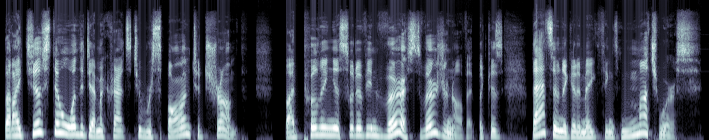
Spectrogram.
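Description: A man in casual political discussion as a podcast host, emphatic and often halting to restart his phrases. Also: high-pitched, big pitch swings, no room sound, clean studio sound. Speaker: podcast host in conversation with a guest.

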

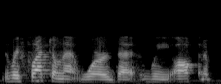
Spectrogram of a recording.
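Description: A fifty-year-old man speaking as an interview guest, reflective and earnest, often halting and repeating words as he thinks. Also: mid-range voice, dry recording, phone-quality sound.

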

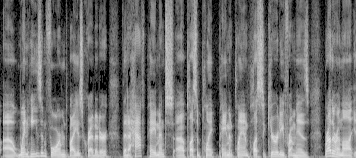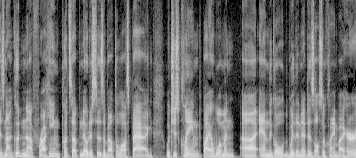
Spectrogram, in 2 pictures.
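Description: Animated, bright-voiced male podcast host. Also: medium pitch, dry recording, clean studio sound. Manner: moderating, reading a film summary with many "uh" fillers. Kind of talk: podcast discussion and film review.

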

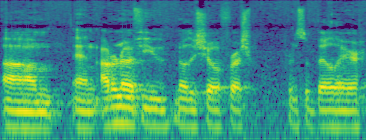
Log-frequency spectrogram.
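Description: A young man from South Korea shares his testimony, pausing often and starting his sentences over. His voice sits a little low. The room around him is echoey, with faint ambience behind it. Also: level tone, background noise. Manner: hesitant, many fillers and restarts. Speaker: church member giving testimony. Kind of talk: personal testimony. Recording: roomy sound with faint ambience.

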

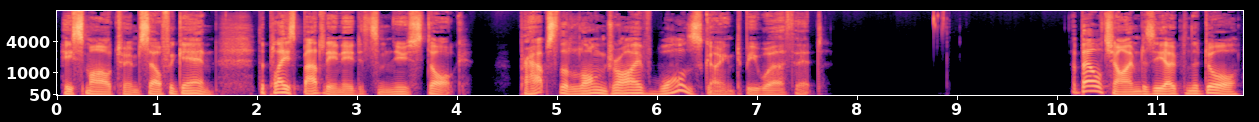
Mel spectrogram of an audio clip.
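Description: A man reading a scripted horror story as a dramatic narrator, measured and deliberate with pauses for effect. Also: lowish voice, very animated, no room sound, studio quality.

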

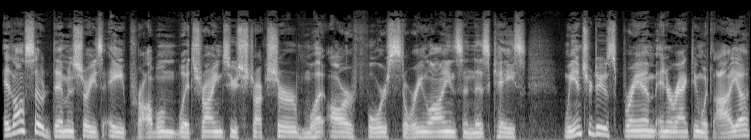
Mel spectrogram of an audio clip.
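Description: A man with a medium-pitched voice records an audio commentary on an anime. He speaks as an opinionated critic, and the sound is dry, with very little room to it. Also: a little slow, clean tone, no room sound.

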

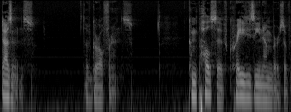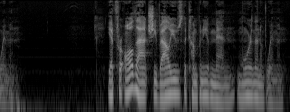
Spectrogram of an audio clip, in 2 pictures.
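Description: A man narrates literary fiction from a script. His voice sits fairly low, and he reads as the author of the piece. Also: slow, long pauses. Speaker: author reading own short story.

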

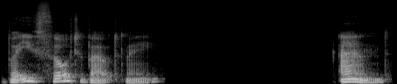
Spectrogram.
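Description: A man's voice: lowish voice, lively intonation, extremely slow, creaky, a little mellow, voice pushed up, exaggerated voice. A man reading a story, voicing a crafty, menacing ex-policeman villain, bitter and self-pitying, who sneers and taunts. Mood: menacing, accusing. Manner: sneering, taunting, with sudden rises and whines.

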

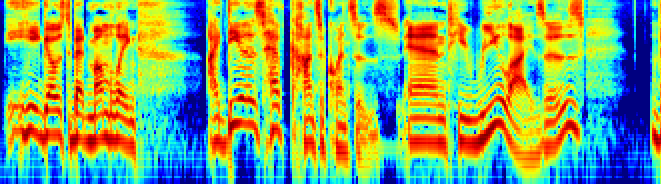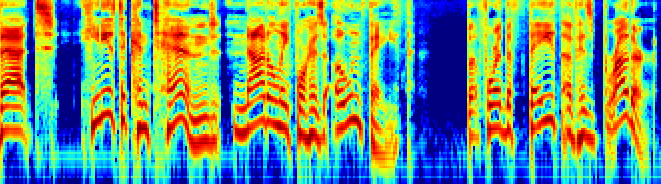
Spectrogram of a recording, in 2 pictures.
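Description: A man's voice: on the high side, bright, forceful tone, no room sound, studio quality. A man hosting a reflective faith book discussion, earnest, putting questions to the listener. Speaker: podcast host and book author leading a study.

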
